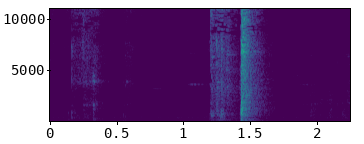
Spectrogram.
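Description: Glass mason jar handled on a kitchen counter: a few light clicks, then a short scrape of its lid coming off, ending in a sharp knock as the lid is set down about a second and a half in.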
